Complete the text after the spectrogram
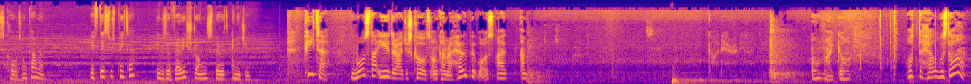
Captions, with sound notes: was caught on camera. If this was Peter, he was a very strong spirit energy. Peter, was that you that I just caught on camera? I hope it was. (bang) Can't hear anything. (thumping) Oh my god, what the hell was that?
